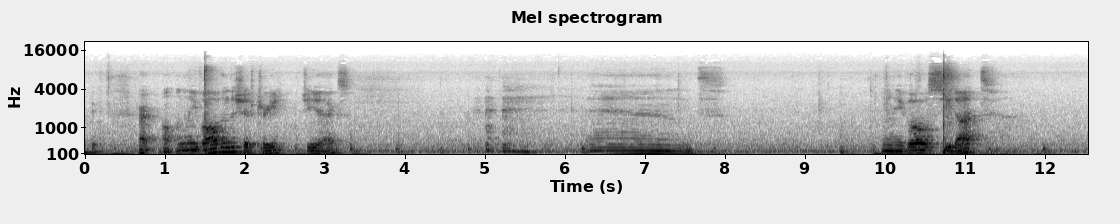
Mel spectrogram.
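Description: A man talks calmly up close.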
